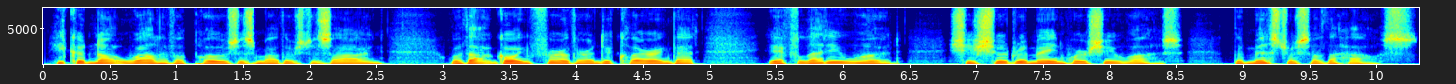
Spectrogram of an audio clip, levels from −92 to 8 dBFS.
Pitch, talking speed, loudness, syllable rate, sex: 145 Hz, 170 wpm, -18 LUFS, 4.9 syllables/s, male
